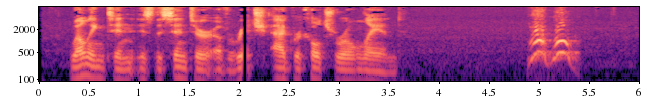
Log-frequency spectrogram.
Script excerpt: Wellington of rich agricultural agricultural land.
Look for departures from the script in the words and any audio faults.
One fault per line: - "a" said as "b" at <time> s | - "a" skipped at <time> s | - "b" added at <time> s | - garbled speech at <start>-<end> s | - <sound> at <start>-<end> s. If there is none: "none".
- "is the centre" added at 0.9 s
- dropout at 2.0-2.1 s
- "agricultural" skipped at 3.2 s
- bark at 4.9-5.4 s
